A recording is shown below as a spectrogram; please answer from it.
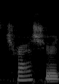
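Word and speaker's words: Thrasher: like that brand, that it's skateboard brand, it's Trashier, that's how you say it.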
